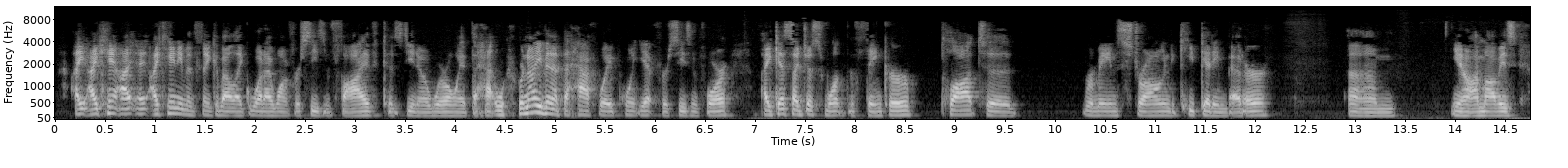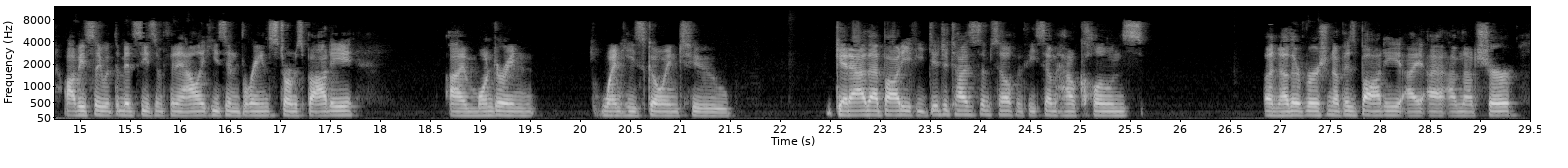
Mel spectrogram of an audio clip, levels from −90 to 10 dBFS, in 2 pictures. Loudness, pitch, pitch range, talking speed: -17 LUFS, 120 Hz, 115-125 Hz, 190 wpm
